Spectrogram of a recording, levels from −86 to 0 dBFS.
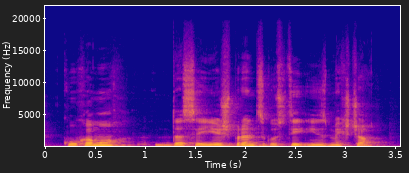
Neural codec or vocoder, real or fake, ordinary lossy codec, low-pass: none; real; none; 19.8 kHz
